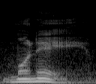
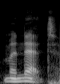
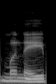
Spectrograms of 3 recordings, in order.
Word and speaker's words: Monet: be tempted to pronounce Manette but in French only words ending with the letter C are F or L are pronounced the rest of the words you don't pronounce the last letter it is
